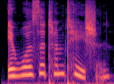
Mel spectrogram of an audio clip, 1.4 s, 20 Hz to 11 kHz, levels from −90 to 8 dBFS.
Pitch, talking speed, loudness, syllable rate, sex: 270 Hz, 165 wpm, -17 LUFS, 4.8 syllables/s, female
